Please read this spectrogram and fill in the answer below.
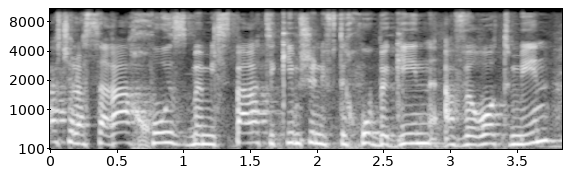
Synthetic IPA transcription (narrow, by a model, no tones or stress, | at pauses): ʃe̞lasaʁaːχuzbe̞mispaʁat̪ikimʃenift̪e̞χube̞ɡinaveʁo̞tmin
